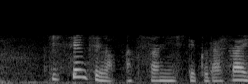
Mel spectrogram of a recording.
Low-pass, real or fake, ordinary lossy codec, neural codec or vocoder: 7.2 kHz; fake; AAC, 16 kbps; codec, 16 kHz in and 24 kHz out, 1.1 kbps, FireRedTTS-2 codec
